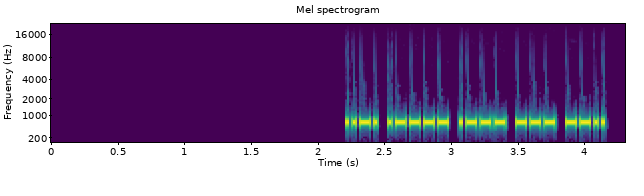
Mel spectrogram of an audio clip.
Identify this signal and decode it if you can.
Morse code, heard as a keyed tone, about 48 wpm, 700 Hz. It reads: F1JOZ
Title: DXCC-100 Call Signs - 5 Characters - Repeated 3x - 45wpm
